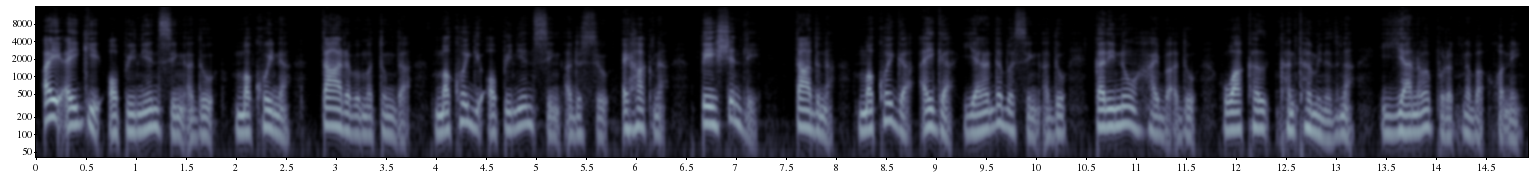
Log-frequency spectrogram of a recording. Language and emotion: Manipuri, neutral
